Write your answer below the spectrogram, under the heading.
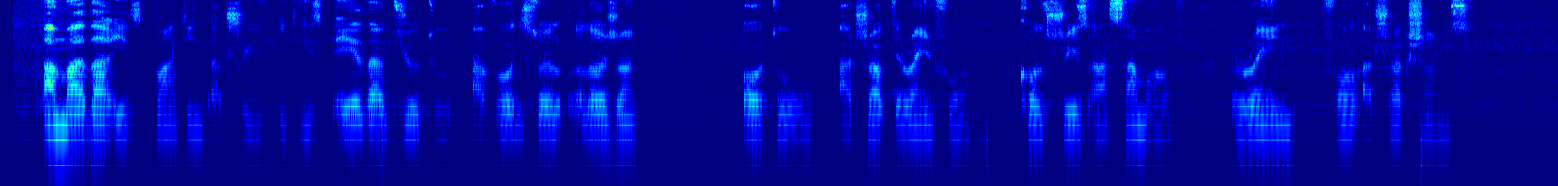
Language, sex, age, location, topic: Kinyarwanda, male, 18-24, Nyagatare, agriculture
